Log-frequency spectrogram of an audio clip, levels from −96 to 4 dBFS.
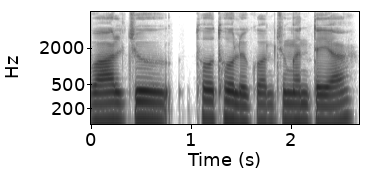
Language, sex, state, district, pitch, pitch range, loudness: Wancho, male, Arunachal Pradesh, Longding, 120 Hz, 120-130 Hz, -17 LUFS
